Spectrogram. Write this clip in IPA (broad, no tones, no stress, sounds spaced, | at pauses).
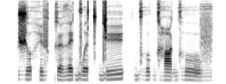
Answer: ʒ u h y v k ø ð e ɡ w ɯ t͡s d y | ɡʱ u ɡʱ ɑ ɡʱ u v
